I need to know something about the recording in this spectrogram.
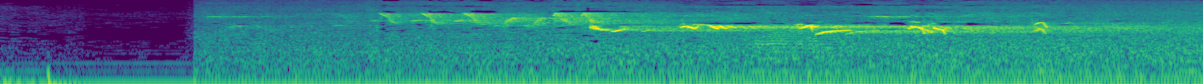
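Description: Faint birds chirping over a low steady hiss: a quick run of short twittering calls begins about two seconds in and dies away near the end, after a second of silence.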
